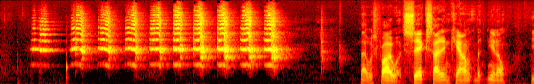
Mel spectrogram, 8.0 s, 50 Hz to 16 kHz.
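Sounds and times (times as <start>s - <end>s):
turkey hen plain yelp made on a turkey call: 0.5s - 4.5s
speech: 5.4s - 8.0s.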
